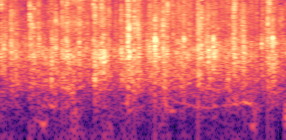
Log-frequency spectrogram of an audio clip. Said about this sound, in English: I'm going to wait while four people clap their hands.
